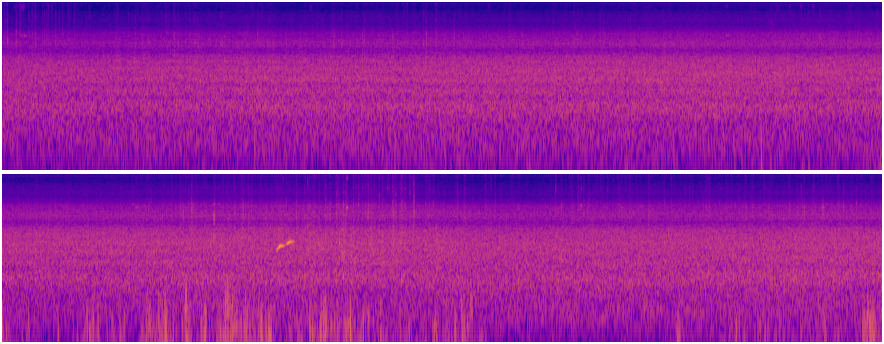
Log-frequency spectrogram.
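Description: Steady hiss of surf washing onto a flat sandy beach. A brief high rising chirp about two-thirds of the way through.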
